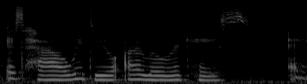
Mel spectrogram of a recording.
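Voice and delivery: soft confiding whisper; hushed classroom whisper. Shown as a demonstration. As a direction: whisper it like a secret.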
